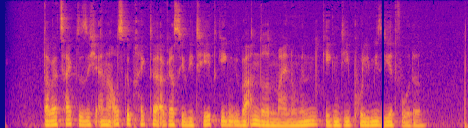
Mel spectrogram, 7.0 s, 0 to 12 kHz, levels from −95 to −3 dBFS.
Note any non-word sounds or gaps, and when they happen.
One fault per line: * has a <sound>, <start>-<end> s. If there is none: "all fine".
* has a dropout, 5.7-5.8 s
